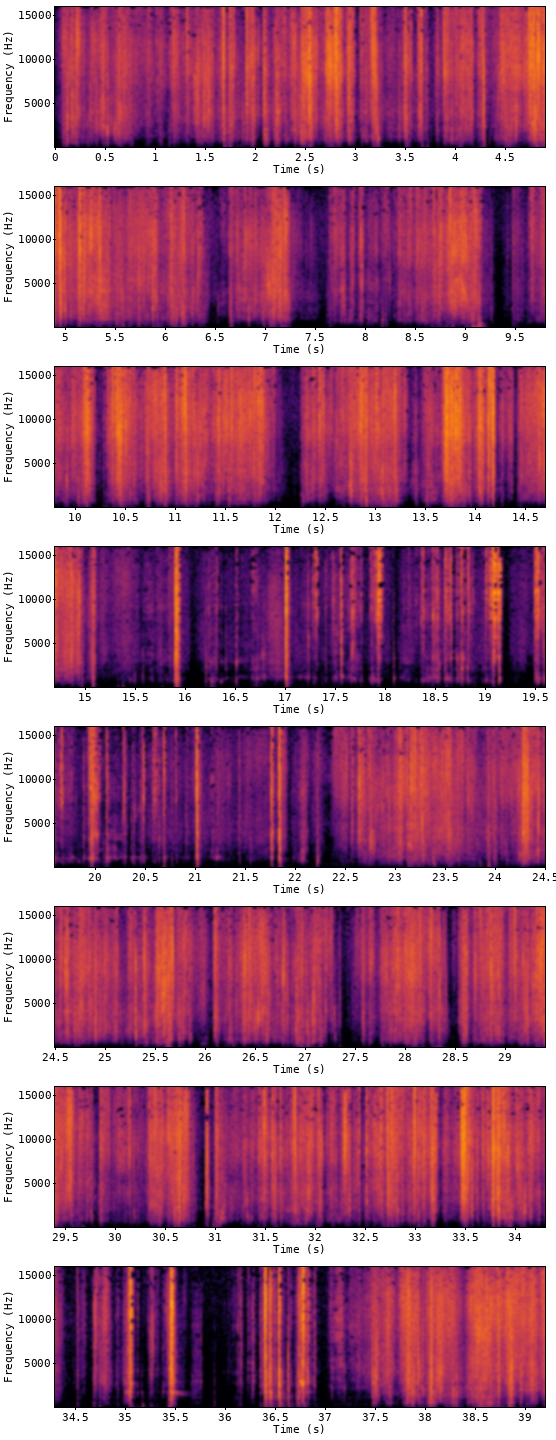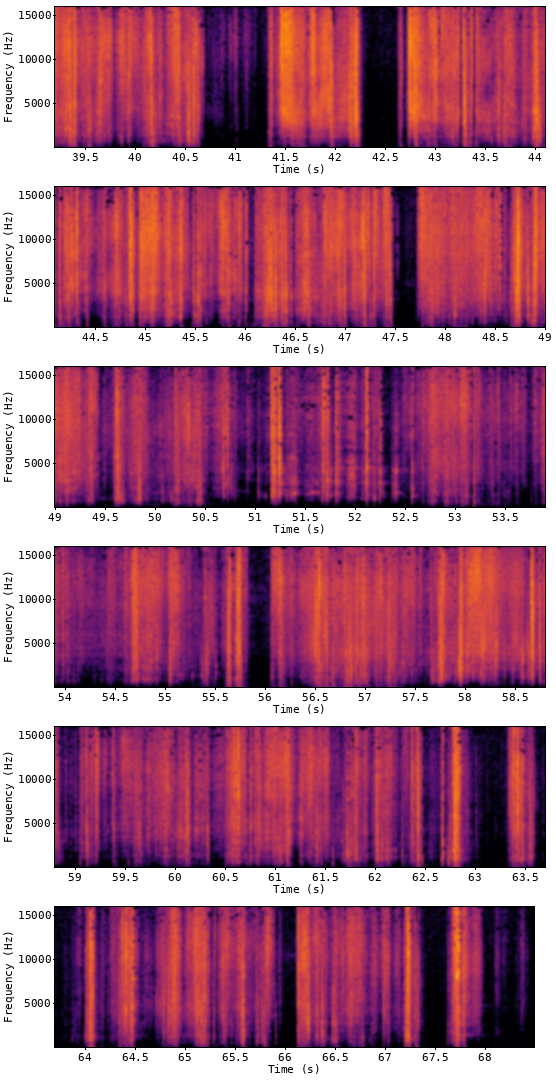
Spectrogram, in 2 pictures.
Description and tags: Office File Folder
akten, aktenordner, equipment, fax, file-folder, files, handling, home-office, office, ordner, paper, sort-by, staples, work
